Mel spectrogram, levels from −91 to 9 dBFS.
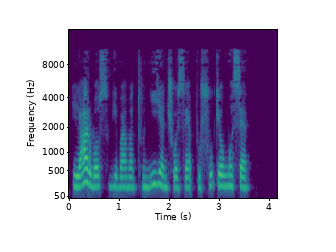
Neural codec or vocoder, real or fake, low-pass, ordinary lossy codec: codec, 24 kHz, 0.9 kbps, WavTokenizer, medium speech release version 1; fake; 10.8 kHz; MP3, 48 kbps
